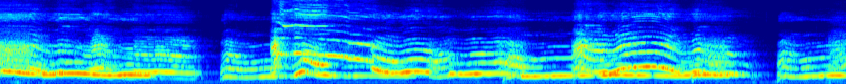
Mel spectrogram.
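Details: Siberian Huskies kept as pets howling when set off by their squeaky toy: overlapping wavering, sliding howls, some rising then falling, in several bursts with brief breaks, plus a faint high squeak.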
